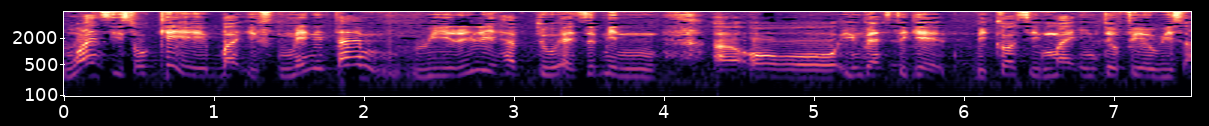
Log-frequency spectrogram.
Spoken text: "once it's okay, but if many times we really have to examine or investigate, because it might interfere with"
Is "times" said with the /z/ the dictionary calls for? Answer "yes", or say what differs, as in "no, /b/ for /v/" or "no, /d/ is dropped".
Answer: no, /z/ is dropped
